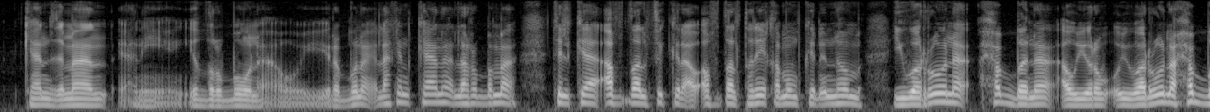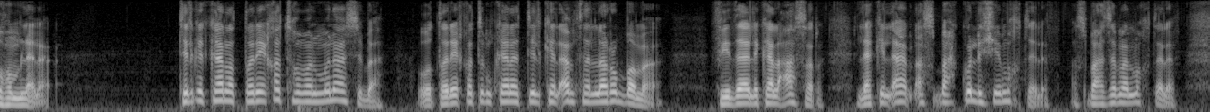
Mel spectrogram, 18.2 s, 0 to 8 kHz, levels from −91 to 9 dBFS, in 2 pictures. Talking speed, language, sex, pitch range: 150 wpm, Arabic, male, 140-190 Hz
